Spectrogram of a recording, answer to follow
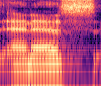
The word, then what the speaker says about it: Anas: So my name is Enes, and usually the easiest way I can get people to remember that is it's like tennis without the T.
